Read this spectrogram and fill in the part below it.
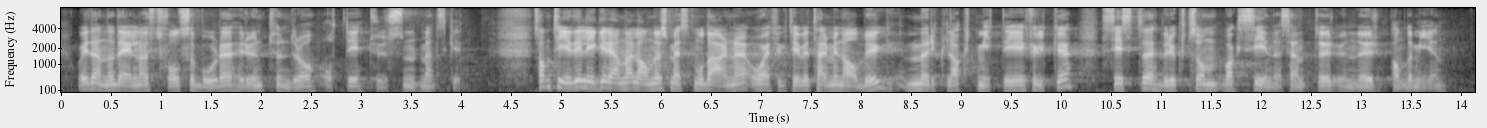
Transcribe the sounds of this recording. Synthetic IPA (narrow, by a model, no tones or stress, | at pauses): ɔɪd̪ɛnːəd̪eːlənɑʋœst̪fɔːlsɔbuːɖɛɾʉnt̪hʉnd̪ɾəɔʔɔt̪ːɪt̪ʰʉːsn̩mɛnːskə̰ɾ | sɑmt̪ʰiːd̪ɪlɪɡːəɾɛnɑlɑnːəsmɛst̪mʊd̪æːɳəʔɔɛfəkt̪ʰiːʋət̪ʰɛɾmɪnɑːlbʏɡmœɾklɑkt̪mɪt̪ːɪfʏlkəsɪst̪bɾʉkt̪sɔmʋɑksiːnəsɛnt̪əɾʉ̰nːəɾpʰɑnd̪ɛmḭːən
